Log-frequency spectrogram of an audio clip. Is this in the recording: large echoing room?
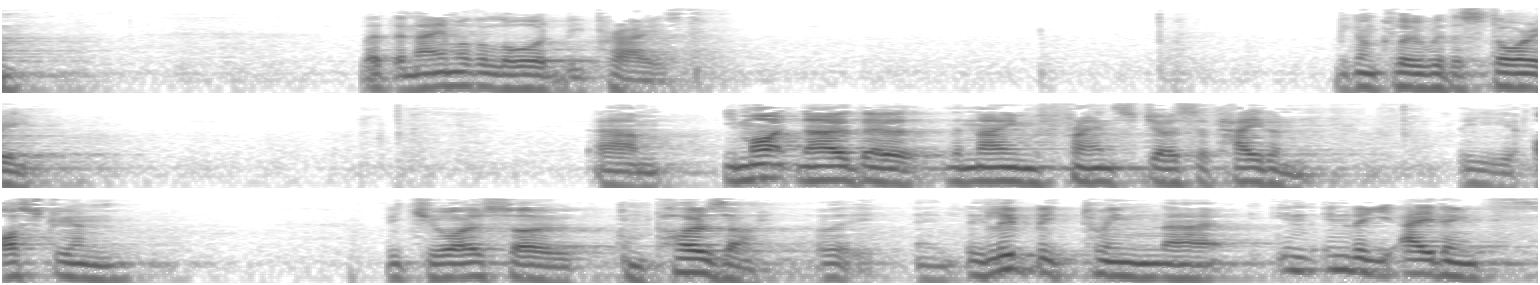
yes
